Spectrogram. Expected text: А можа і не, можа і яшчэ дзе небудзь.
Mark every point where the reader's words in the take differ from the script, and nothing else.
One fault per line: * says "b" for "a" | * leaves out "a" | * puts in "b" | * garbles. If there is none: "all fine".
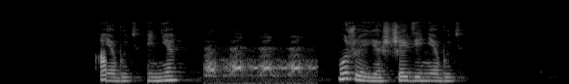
* says "небудзь" for "можа"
